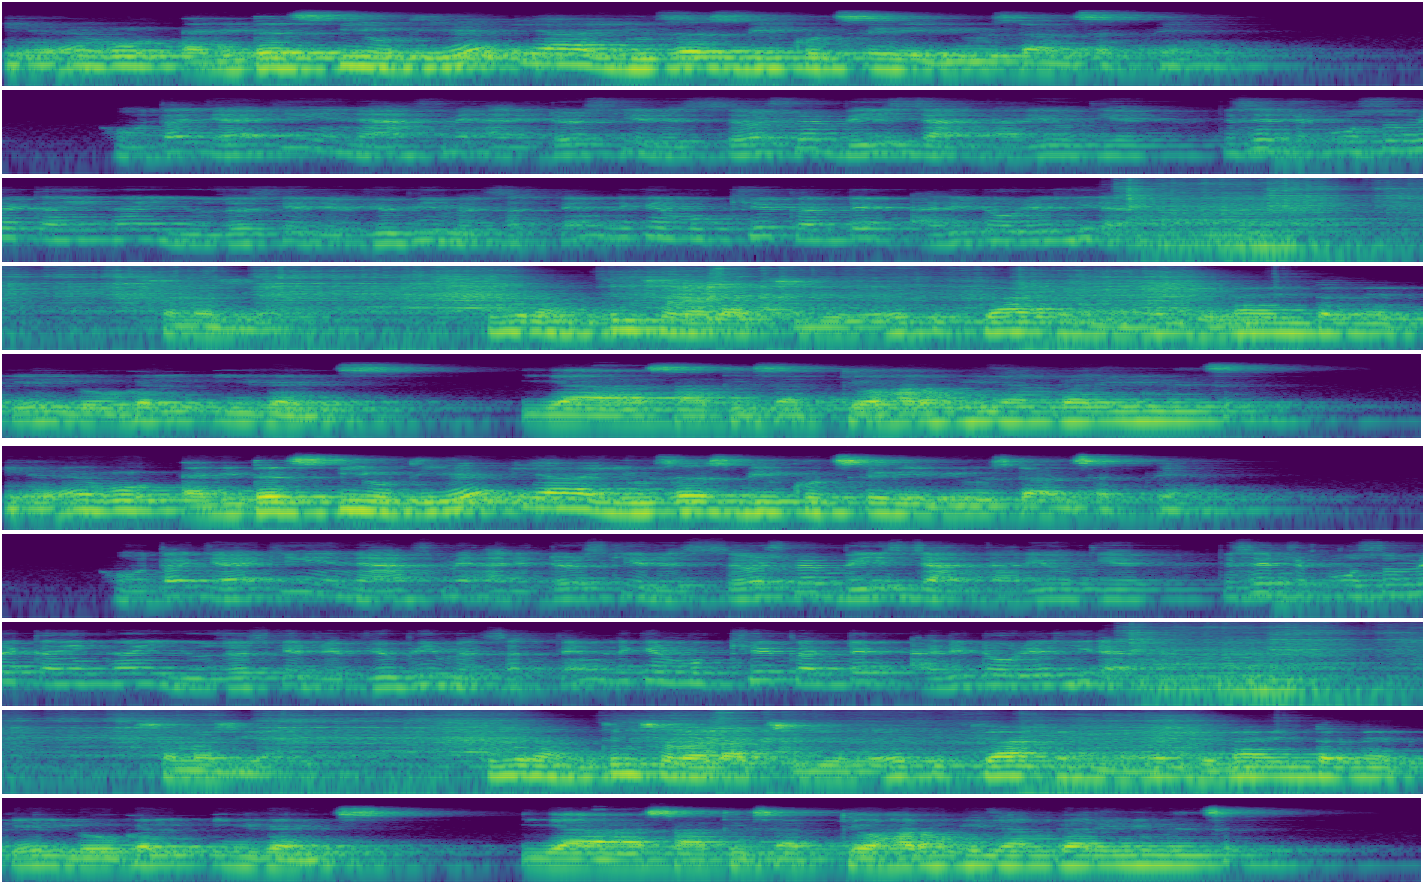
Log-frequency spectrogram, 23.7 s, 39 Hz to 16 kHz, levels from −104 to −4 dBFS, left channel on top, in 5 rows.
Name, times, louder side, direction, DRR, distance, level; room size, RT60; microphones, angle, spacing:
voice 1, 0.0-4.1 14.6-15.1 15.8-20.3 20.7-23.0, right 2 dB, 75° right, 7 dB, 1.1 m, -25 dB
voice 2, 5.1-13.4, right 4 dB, 35° right, 1 dB, 1.1 m, -34 dB
Screech, 13.2-18.5, left 4 dB, 80° left, 1.9 m, -31 dB
11.5 x 3.9 x 6.7 m, 0.89 s
head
